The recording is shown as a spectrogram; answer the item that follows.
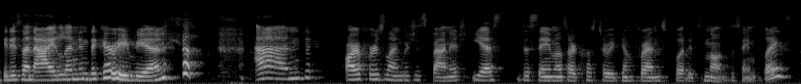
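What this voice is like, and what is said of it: Puerto Rican accent. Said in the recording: “I am originally from Puerto Rico. That's why the accent.”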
